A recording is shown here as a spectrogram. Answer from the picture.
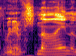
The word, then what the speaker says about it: Rammstein: Like, how do you pronounce that? And you're like, oh my God, it's Rammstein.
